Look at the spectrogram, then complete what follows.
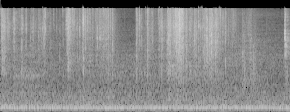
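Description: A plastic ketchup packet being torn open and handled: crinkling and tearing in irregular bursts, with a sharp click near the end.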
